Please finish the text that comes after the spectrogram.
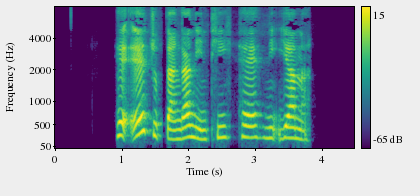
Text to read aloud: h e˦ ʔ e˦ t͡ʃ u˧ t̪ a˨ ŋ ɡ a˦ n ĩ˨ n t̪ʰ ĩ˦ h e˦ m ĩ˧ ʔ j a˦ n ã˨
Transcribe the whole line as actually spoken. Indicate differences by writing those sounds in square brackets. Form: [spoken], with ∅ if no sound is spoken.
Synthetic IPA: h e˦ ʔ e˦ t͡ʃ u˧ t̪ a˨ ŋ ɡ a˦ n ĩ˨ n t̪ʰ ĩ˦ h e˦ [n] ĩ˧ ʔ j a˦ n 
